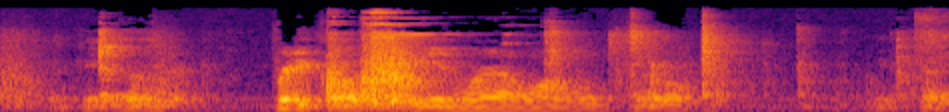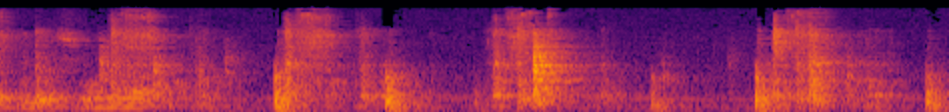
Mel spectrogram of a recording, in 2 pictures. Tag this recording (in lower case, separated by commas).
speech, inside a small room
